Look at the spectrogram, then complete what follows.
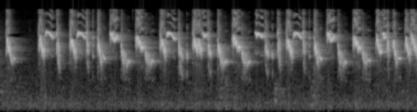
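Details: A Mongolian lark sings while dancing on stage, delivering a dense, continuous run of sharp, high, downslurred chirps and sweet whistles after a short quiet start.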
